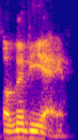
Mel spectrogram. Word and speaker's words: Olivier: French composer Olivier messian his first name looks like it's Oliver but it's pronounced Olivier he lived 1908 to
